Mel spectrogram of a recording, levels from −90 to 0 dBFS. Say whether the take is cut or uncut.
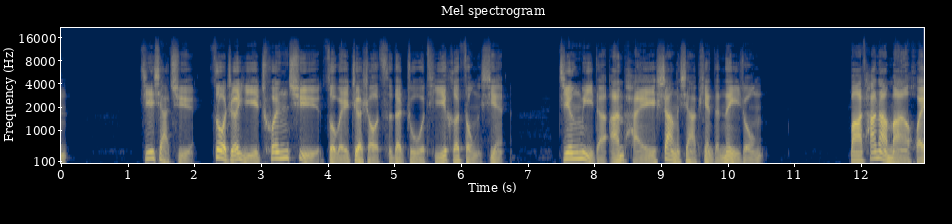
cut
